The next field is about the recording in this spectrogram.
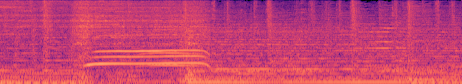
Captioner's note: scream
